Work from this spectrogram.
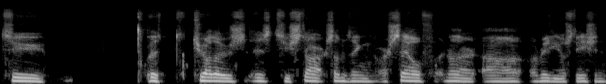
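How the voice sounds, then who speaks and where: A man speaks at a moderate pace and a fairly high pitch, somewhat breathy and in a monotone, flat way. The sound is dry and close, with no echo. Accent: Scottish. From Scotland. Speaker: podcaster and cleaning business owner. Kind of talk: casual chat. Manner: halting.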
